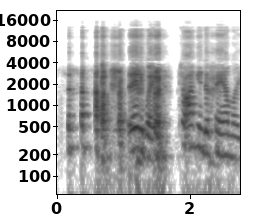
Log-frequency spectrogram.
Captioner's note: chuckles; laughs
